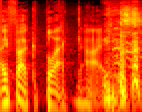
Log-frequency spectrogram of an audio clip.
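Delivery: put-on Valley girl voice.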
